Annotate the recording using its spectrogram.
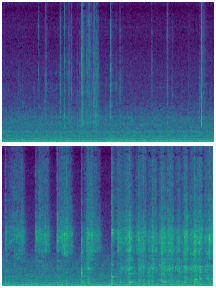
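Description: Thick melted chocolate pours softly into a pan.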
